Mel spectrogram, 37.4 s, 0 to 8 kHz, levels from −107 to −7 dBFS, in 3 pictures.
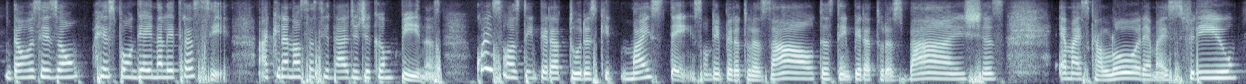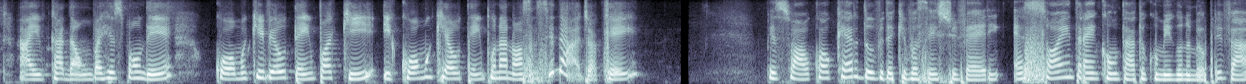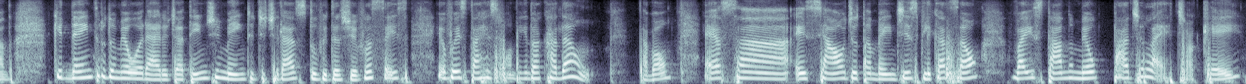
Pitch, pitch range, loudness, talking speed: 210 Hz, 190-230 Hz, -16 LUFS, 165 wpm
